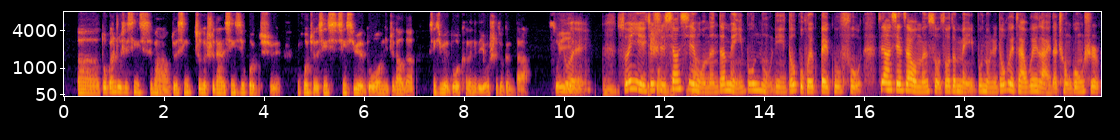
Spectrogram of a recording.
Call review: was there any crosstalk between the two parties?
Yes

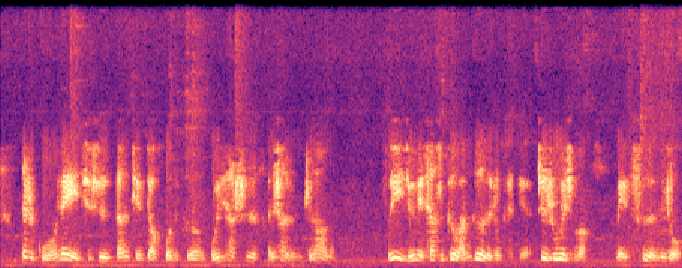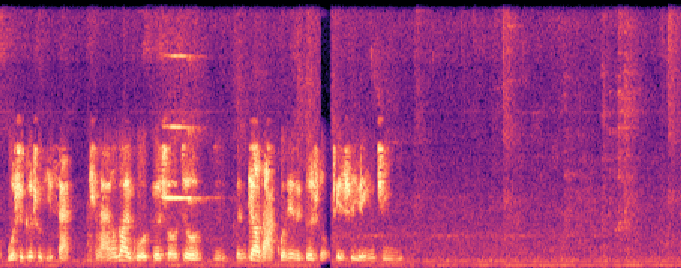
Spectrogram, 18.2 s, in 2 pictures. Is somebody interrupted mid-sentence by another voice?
No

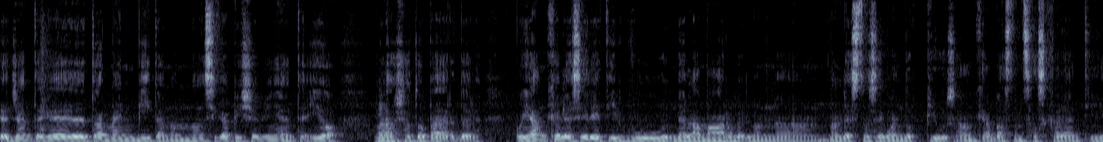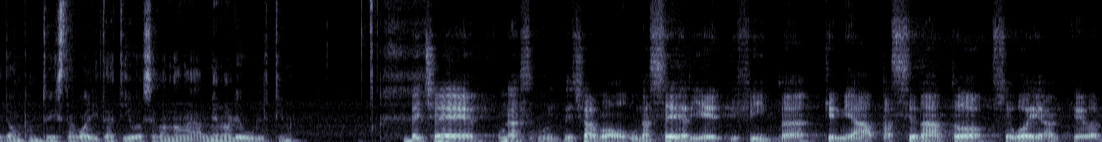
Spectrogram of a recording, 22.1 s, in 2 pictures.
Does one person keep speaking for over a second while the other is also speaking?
No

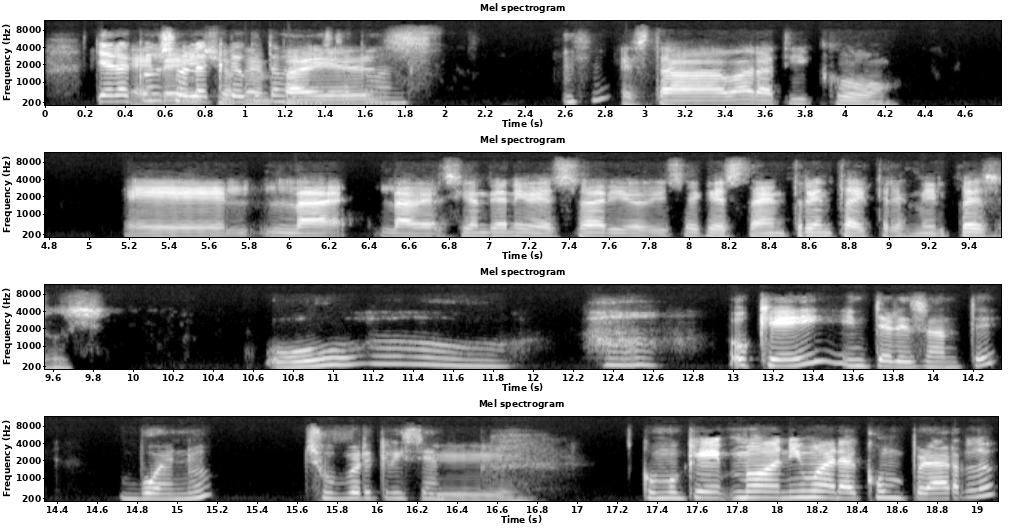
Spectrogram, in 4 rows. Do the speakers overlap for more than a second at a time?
Yes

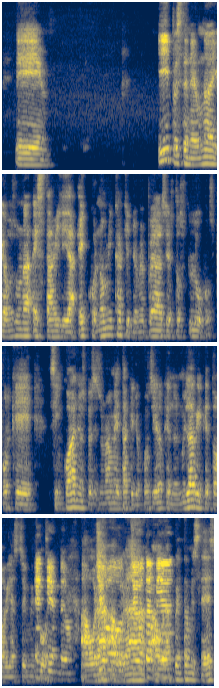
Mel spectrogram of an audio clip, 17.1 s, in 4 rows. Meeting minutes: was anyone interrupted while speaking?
Yes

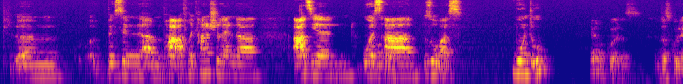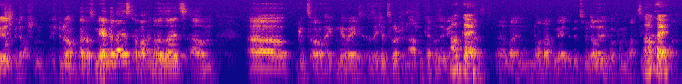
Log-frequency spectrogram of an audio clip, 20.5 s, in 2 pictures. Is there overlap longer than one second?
No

